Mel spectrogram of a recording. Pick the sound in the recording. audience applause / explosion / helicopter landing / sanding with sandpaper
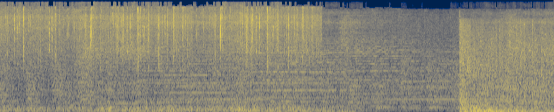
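explosion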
